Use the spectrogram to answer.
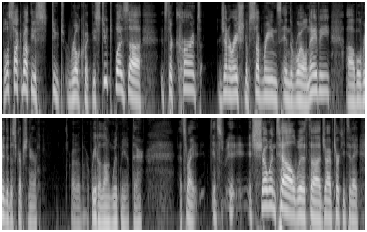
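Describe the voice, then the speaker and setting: Middle-aged man from the US, game streamer, higher-pitched voice, dry close sound, rambling jokey delivery. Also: animated, moderate pace, darkish tone, no room sound. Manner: joking, rambling, repeats words. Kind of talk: casual gameplay commentary.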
